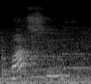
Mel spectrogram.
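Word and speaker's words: ます: des, ya, desu ataupun masu, maka u-nya itu hilang, dilesatkan. Jadi kalau melihat des, maka harus diucapkan. Kalau desu itu harus des, kemudian kalau masu itu menjadi mas.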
